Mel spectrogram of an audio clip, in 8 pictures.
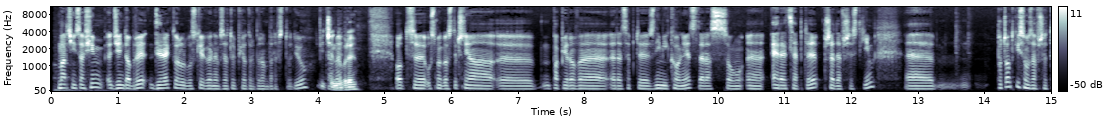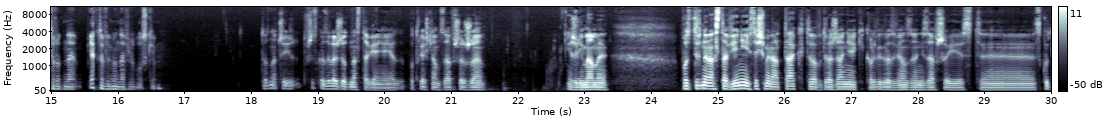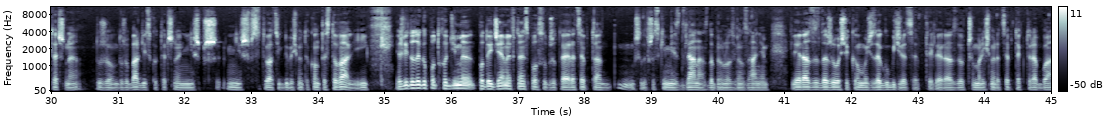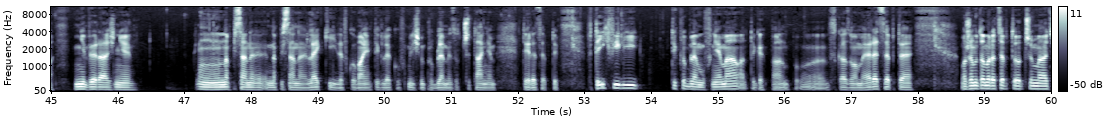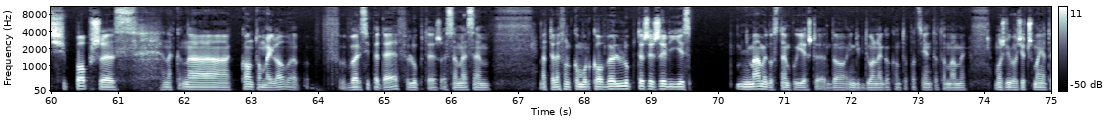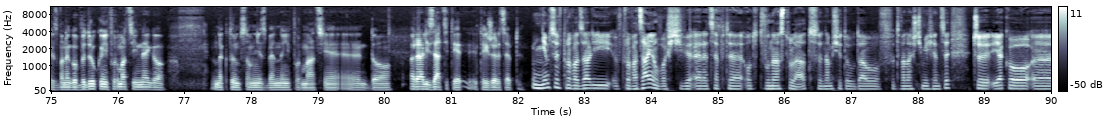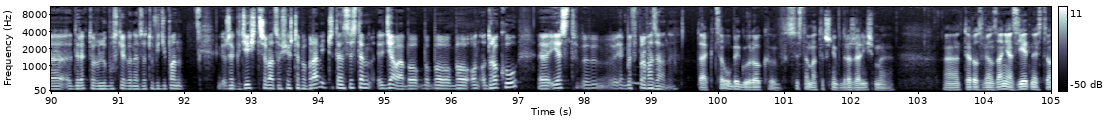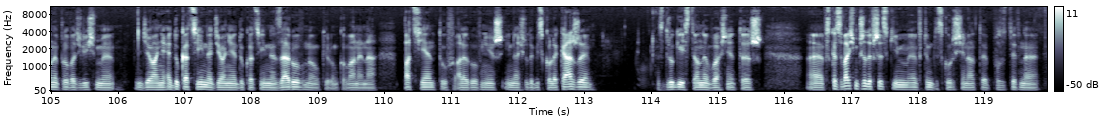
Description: Z dyrektorem lubuskiego NFZ-u rozmawiał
